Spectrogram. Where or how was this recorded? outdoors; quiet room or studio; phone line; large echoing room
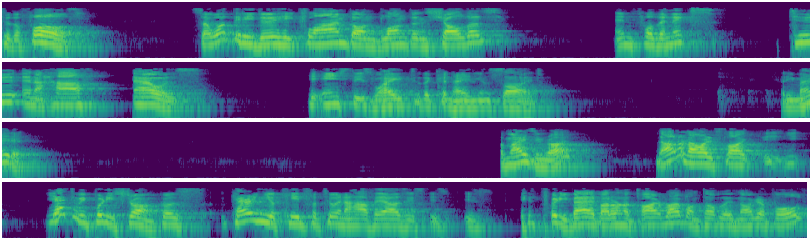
large echoing room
